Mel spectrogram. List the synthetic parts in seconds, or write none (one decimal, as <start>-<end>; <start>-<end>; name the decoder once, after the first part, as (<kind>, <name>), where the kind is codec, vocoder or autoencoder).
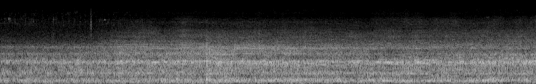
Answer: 1.5-2.6 (codec, SNAC); 3.0-4.7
